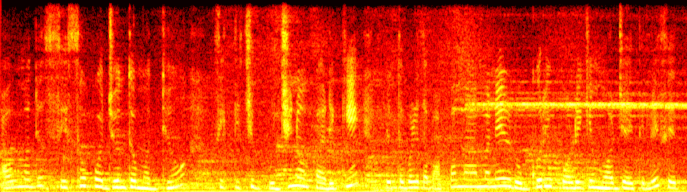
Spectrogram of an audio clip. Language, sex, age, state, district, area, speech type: Odia, female, 18-30, Odisha, Rayagada, rural, spontaneous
